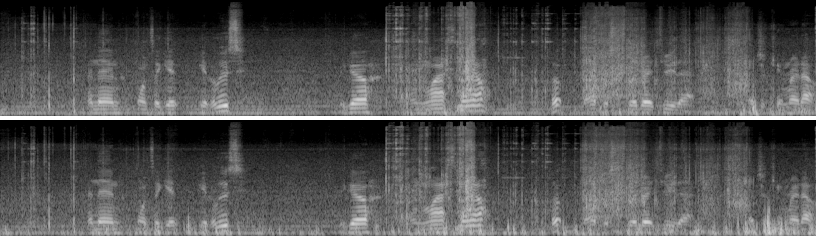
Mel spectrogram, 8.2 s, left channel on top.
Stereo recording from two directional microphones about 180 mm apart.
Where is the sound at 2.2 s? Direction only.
35° left (ahead or behind).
